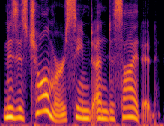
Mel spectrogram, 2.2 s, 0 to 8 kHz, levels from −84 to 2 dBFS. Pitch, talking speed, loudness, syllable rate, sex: 210 Hz, 110 wpm, -15 LUFS, 4.2 syllables/s, female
